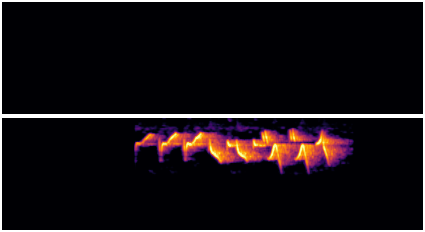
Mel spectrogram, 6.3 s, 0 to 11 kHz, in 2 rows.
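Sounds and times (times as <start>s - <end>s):
Lazuli bunting song with high scratchy paired chirps and slurred notes: 4.2s - 5.8s.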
